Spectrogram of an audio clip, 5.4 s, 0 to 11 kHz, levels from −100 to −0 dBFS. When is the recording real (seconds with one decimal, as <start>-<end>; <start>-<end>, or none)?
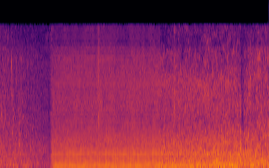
0.0-0.9; 3.2-5.4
